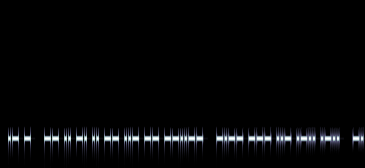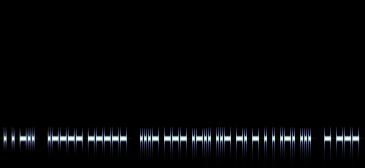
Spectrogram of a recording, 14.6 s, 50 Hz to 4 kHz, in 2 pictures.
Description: Morse code, heard as a keyed tone, about 30 wpm, 750 Hz. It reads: AT MINIMUM, YOULL NEED 10 VOLUNTEERS TO
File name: Morse / 30WPM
